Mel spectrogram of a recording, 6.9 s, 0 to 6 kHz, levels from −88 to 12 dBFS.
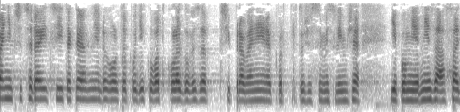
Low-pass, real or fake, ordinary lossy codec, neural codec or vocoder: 5.4 kHz; real; none; none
